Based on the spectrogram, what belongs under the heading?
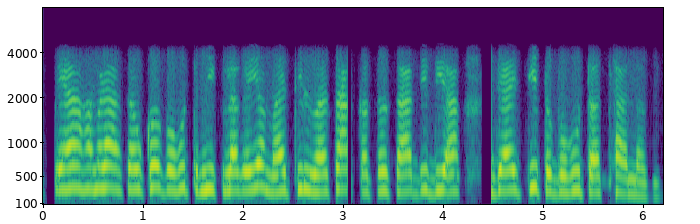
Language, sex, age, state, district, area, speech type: Maithili, female, 30-45, Bihar, Darbhanga, urban, conversation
